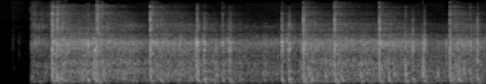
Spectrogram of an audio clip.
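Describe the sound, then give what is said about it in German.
A dense barrage of New Year's Eve firecrackers exploding, sharp cracks and bangs piling up rapidly over a continuous rumbling roar, loud, with no voices. “Es ist der Sound, der alle Jahre wieder die Gemüter erhitzt.”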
